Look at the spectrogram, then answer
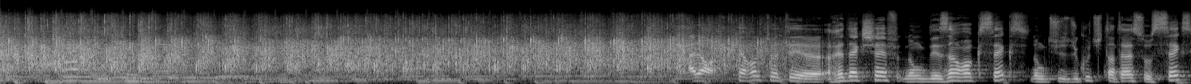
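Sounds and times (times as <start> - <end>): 
low stepping musical line: 0.0 - 7.8
crowd clapping: 0.0 - 8.4
speech: 7.0 - 11.8.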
